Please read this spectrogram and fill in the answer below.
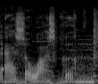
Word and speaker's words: ayahuasca: Ayahuasca.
